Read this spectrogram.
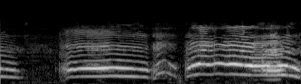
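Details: Young child recorded on a Flip Video camcorder while talking with his father before work, later getting hiccups: two drawn-out, high, wailing vocal sounds with a short break between them; a fussy cry.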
